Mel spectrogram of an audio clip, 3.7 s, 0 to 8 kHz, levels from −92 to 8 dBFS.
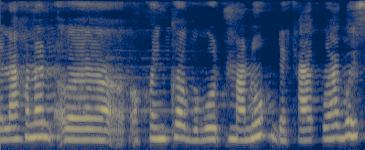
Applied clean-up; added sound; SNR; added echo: neural mask model DeepFilterNet 3.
